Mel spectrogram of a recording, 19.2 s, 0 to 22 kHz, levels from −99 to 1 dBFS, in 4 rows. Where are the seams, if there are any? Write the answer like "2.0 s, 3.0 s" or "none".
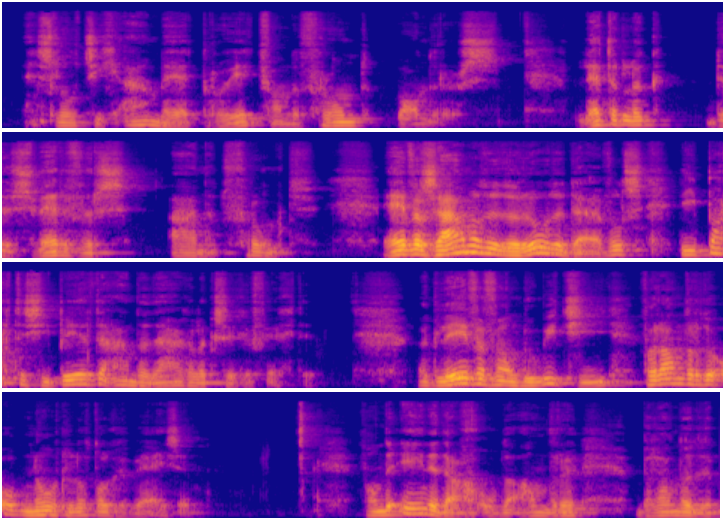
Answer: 7.3 s, 12.3 s

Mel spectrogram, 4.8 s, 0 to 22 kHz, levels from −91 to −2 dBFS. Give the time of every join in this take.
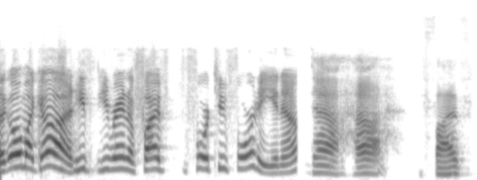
2.9 s

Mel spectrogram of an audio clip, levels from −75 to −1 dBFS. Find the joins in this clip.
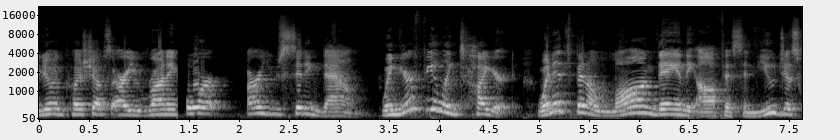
1.4 s, 3.4 s, 4.9 s

